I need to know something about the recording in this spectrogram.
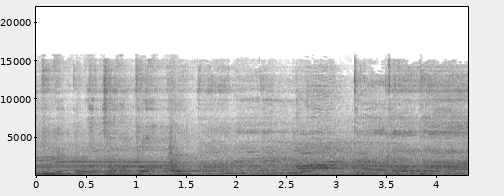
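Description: K-pop concert music played live in an arena: male voices singing a melody over the band's backing track, with faint crowd noise.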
